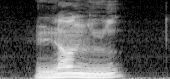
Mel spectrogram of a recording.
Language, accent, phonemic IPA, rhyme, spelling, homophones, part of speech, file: French, France, /ɑ̃.nɥi/, -ɥi, ennui, ennuie / ennuient / ennuies / ennuis, noun, Fr-ennui.ogg
- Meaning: 1. boredom; lassitude 2. trouble, issue, annoyance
